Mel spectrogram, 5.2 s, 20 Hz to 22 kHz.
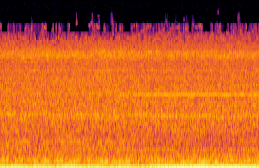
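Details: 2003 BMW E39 M5 idling after replacing the spark plugs with NGK BKR6EQUP; no dash codes yet, and the owner notes a coil pack could still be at fault. A smooth, even low idle drone with no stumble, running fine.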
